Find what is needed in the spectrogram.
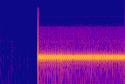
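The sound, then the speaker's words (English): After a moment of silence, the ringing tone of an outgoing phone call starts abruptly and holds as one steady, unbroken electronic hum, fairly loud, with no voices. “All right, don't answer the phone, and we're going to call him back in a minute, okay?”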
